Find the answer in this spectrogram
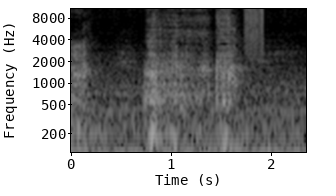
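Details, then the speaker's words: Pulmonary fibrosis: fine crackles, like hairs rubbing together, arising over the fibrotic areas during inspiration. "ele tem muita chance de fazer aquele som de fios de cabelo se atritando o crep extor Fino que ele vai acontecer exatamente nas áreas em que essas fibroses quando ele insira ela se arranha entre si e aí durante a respiração acontece"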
